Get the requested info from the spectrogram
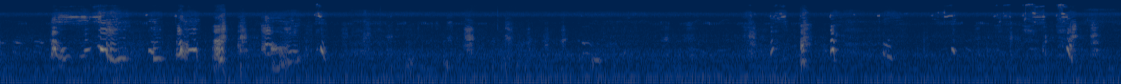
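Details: A rare black native Jindo dog at Wondeok-ri, Gwangdeok-myeon, Dongnam-gu, Cheonan-si, giving a burst of short high whimpers and yips over the first three seconds, then scattered sharp yelps near the end, over a steady low hum.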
